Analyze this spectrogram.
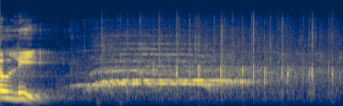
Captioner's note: all applauding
